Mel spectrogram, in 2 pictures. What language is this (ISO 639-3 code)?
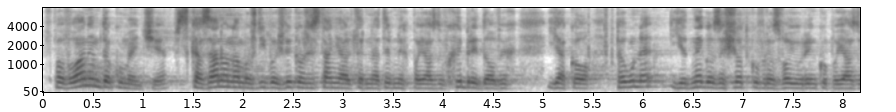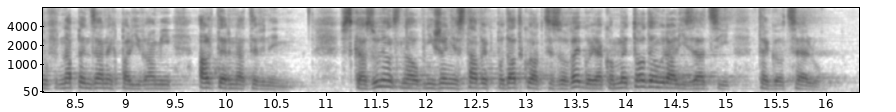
pol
